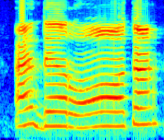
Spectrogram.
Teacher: یہاں پر را کے اوپر کھڑی زبر ہے، کھڑی زبر کو ہم ایک الف کی مقدار کے برابر لمبا کر کے پڑھیں گے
